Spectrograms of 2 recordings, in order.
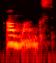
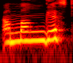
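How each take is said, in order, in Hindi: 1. यह -ngst पर खत्म होता है, बीच में कोई अतिरिक्त स्वर नहीं। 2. यह -ngest पर खत्म होता है, इसमें एक अतिरिक्त स्वर है।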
